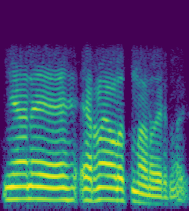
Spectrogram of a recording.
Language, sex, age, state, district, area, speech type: Malayalam, male, 30-45, Kerala, Kannur, rural, conversation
